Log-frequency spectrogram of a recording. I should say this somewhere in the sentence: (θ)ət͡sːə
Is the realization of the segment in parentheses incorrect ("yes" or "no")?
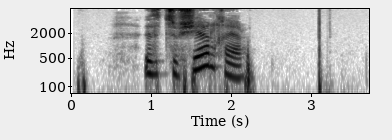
yes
